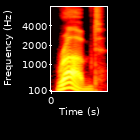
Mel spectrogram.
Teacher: You hold the B and release the D, rubbed. See how much smoother that is?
